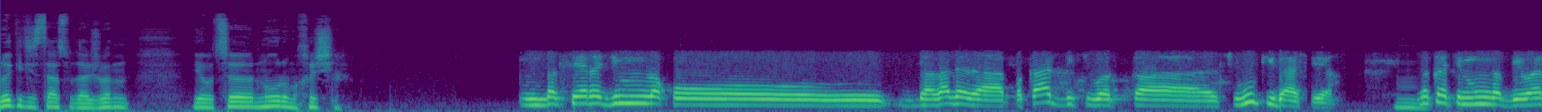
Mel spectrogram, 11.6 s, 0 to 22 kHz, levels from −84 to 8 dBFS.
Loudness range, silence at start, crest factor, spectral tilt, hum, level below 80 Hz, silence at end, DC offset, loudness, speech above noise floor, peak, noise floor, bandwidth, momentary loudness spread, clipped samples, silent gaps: 6 LU; 0 s; 16 dB; -7.5 dB/octave; none; -56 dBFS; 0 s; under 0.1%; -20 LUFS; 41 dB; -4 dBFS; -59 dBFS; 13.5 kHz; 8 LU; under 0.1%; none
